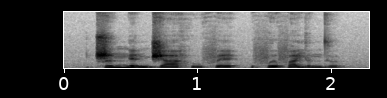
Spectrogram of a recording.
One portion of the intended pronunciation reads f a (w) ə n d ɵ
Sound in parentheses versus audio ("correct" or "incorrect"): incorrect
